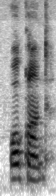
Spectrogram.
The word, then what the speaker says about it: Auckland: Auckland.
